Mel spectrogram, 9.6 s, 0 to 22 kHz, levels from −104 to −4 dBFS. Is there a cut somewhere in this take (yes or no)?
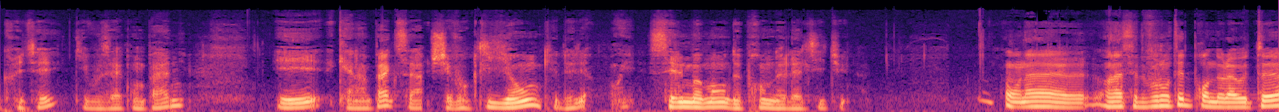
yes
